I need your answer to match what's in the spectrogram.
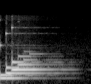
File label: speak male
